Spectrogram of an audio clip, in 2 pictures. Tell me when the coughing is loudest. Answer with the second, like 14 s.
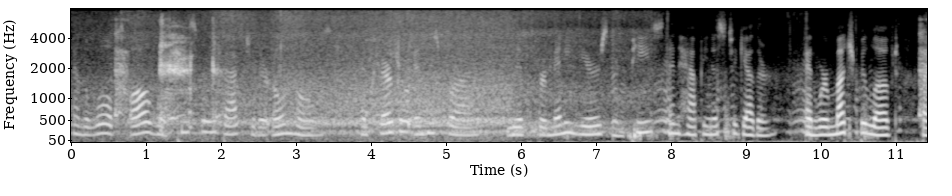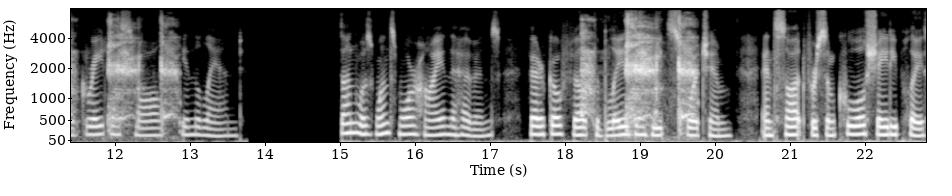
19 s.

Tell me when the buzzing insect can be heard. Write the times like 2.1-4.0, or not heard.
0.0-11.6.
